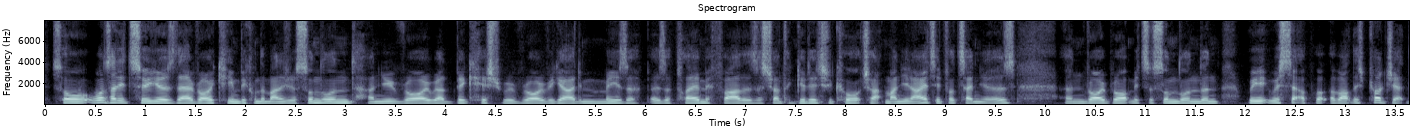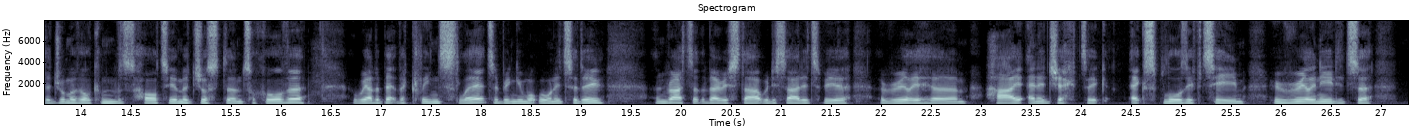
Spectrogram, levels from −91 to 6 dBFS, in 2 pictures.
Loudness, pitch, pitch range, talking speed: -21 LUFS, 150 Hz, 140-155 Hz, 230 wpm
